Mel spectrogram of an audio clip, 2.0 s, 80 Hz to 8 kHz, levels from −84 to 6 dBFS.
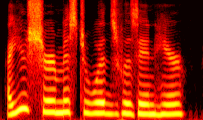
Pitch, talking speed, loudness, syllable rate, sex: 255 Hz, 235 wpm, -14 LUFS, 5.7 syllables/s, female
